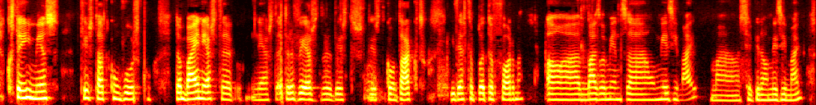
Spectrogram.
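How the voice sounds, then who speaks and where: A woman's fairly low voice with a European Portuguese accent, moderate pace, fairly even intonation, big swings in loudness, and a dry, close sound with no echo. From Portugal. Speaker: psychologist, psychotherapist. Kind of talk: casual chat, online live talk. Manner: hesitant, many fillers.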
